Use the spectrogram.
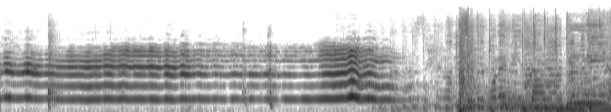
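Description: A steady, high-pitched mosquito whine drones loud for about five seconds, wavering slightly in pitch, before a burst of louder, busier clattering noise takes over.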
